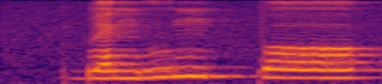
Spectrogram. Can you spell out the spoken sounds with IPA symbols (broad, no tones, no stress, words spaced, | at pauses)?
bæŋuŋ pːɔ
